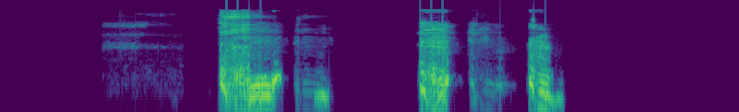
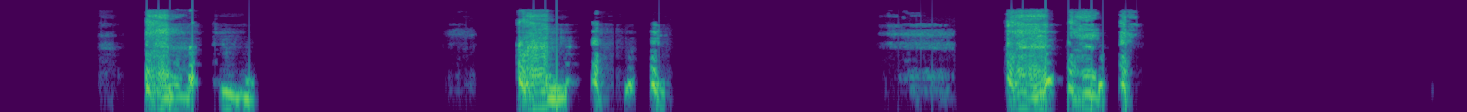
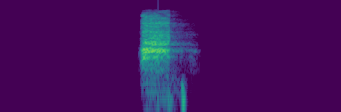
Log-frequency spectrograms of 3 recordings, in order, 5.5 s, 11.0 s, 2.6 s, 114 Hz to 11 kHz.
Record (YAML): cough_length: 5.5 s
cough_amplitude: 32768
cough_signal_mean_std_ratio: 0.33
three_cough_length: 11.0 s
three_cough_amplitude: 32519
three_cough_signal_mean_std_ratio: 0.33
exhalation_length: 2.6 s
exhalation_amplitude: 29357
exhalation_signal_mean_std_ratio: 0.23
survey_phase: beta (2021-08-13 to 2022-03-07)
age: 45-64
gender: Female
wearing_mask: 'No'
symptom_cough_any: true
symptom_headache: true
symptom_change_to_sense_of_smell_or_taste: true
symptom_loss_of_taste: true
symptom_other: true
symptom_onset: 3 days
smoker_status: Never smoked
respiratory_condition_asthma: false
respiratory_condition_other: false
recruitment_source: Test and Trace
submission_delay: 2 days
covid_test_result: Positive
covid_test_method: RT-qPCR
